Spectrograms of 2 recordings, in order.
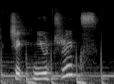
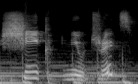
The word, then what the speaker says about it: Chicnutrix: uh but it's actually Chic nutrix which means your nutritions also got to be Chic right now why do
